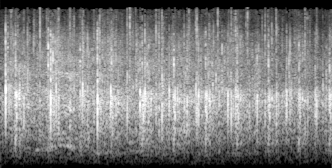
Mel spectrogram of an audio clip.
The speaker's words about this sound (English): This room, the side of the room is clapping. Let me just continue.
